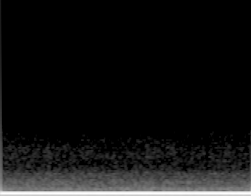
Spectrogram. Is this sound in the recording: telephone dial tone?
yes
